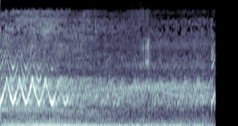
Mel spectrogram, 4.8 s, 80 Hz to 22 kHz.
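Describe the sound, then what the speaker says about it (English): Wailing sirens of emergency vehicles in a motorcade in Washington, DC sweep up and down over a steady low traffic rumble, loud at first and then fading as the wail trails off before a sudden cut. "those sirens are going 24/7"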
